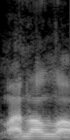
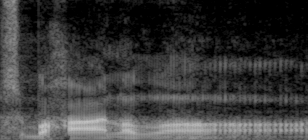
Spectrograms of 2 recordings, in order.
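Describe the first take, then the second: First: It is said fast and clipped. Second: It is said slowly and carefully.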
